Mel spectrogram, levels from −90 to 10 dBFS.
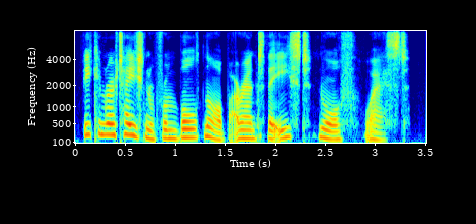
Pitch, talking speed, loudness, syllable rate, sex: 180 Hz, 205 wpm, -18 LUFS, 4.6 syllables/s, female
